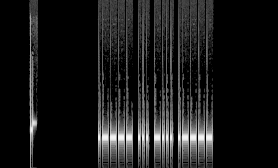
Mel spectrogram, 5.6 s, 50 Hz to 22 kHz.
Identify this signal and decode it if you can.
Morse code, heard as a keyed tone, about 32 wpm, 700 Hz. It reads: 1SB1
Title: Four Challenging Letter-Number Combinations 30wpm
